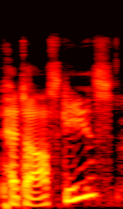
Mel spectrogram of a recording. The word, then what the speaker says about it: Petoskey's: In Seattle, it is called Petoskey's. That is the name that they have, that's how they've wanted it to be pronounced.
